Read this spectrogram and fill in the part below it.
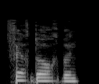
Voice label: "verdorben", German; adjectives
